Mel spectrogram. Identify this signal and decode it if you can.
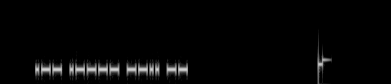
Morse code, heard as a keyed tone, about 42 wpm, 700 Hz. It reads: W1ZM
